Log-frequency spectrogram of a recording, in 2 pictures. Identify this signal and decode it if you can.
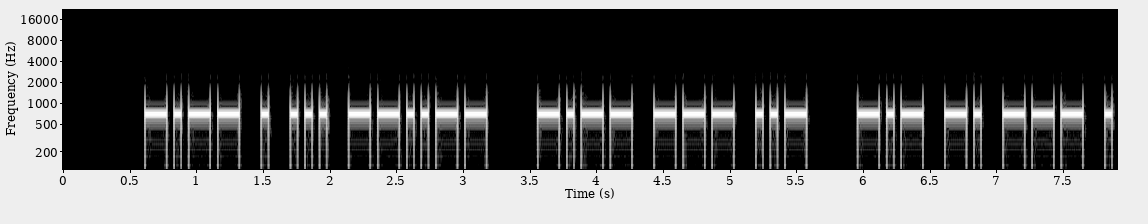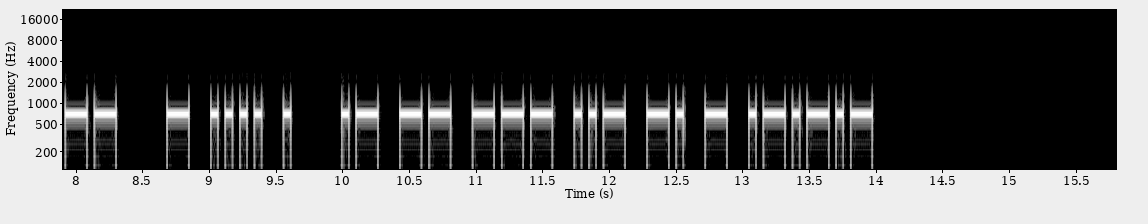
Morse code, heard as a keyed tone, about 22 wpm, 700 Hz. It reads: YES, YOU KNOW THE AMOUNT.
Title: Sentences from Top 700 Words 22wpm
